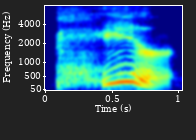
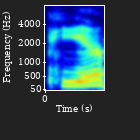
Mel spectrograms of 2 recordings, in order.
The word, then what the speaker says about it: Pierre: in the language but no one in South Dakota says Pierre we all say Pier including everybody uh that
